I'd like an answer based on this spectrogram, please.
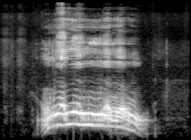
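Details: Domestic cat indoors uttering a single sustained, moaning meow lasting just over a second, even in pitch and dropping slightly at the close.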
